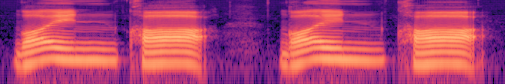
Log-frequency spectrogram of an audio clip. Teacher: practice করবেন হা মুখ খোলা থাকবে হা কণ্ঠনালীতে চাপ সৃষ্টি হবে তিন নাম্বার মাকরাজ কণ্ঠনালীর শেষ হইতে মোটা করে উচ্চারিত হয়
